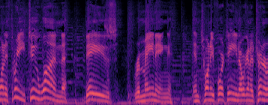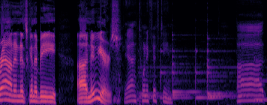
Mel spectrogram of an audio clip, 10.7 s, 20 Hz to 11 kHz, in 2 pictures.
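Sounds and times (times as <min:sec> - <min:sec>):
speech: 0:00.0 - 0:08.9
electronic ringtone melody: 0:07.9 - 0:10.7.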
